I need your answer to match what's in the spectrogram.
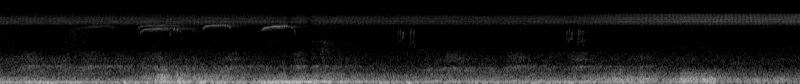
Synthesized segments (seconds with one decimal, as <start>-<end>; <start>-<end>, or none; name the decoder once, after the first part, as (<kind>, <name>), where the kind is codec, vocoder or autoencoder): none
